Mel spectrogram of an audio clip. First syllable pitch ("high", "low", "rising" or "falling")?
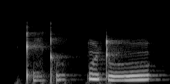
low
